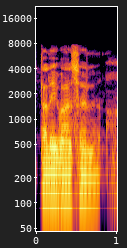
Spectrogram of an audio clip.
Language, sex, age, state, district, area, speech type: Tamil, male, 18-30, Tamil Nadu, Kallakurichi, rural, spontaneous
